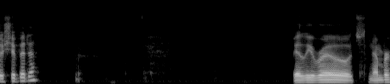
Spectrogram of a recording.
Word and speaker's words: Shippuden: Emma says that's not how you pronounce Shippuden. It absolutely is. It's Naruto Shippuden.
